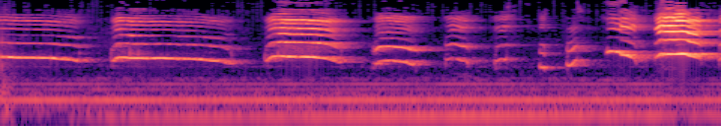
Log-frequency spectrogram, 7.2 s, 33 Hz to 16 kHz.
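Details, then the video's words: Kwik-Pak Alaskan Malamute puppies aged four weeks, Bema and Cole litter, March 30, 2021: a string of short, falling, harmonic-rich howls about one per second, turning higher and more yelping at the end, over a steady indoor hum. "Puppy Howling, 4-weeks old"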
